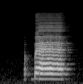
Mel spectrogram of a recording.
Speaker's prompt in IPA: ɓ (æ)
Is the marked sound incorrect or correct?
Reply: correct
